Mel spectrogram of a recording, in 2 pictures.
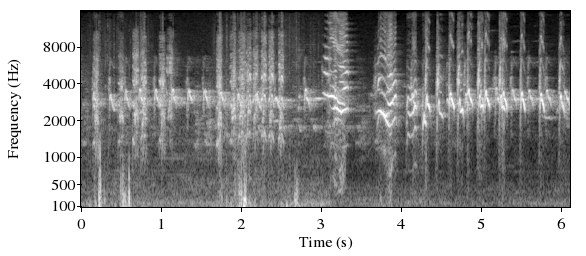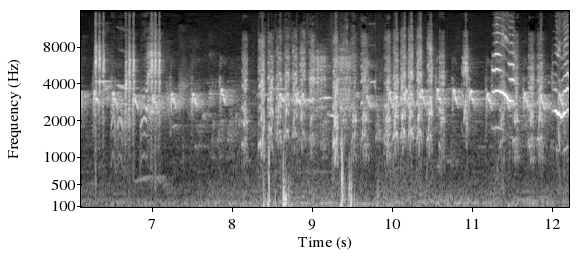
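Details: Female bearded magpie robin giving a long, loud run of varied chirps and slurred whistles, fast and unbroken, with sharp clicks and brief pauses near the fourth and eighth seconds.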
